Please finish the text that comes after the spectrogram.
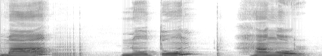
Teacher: যে ব্যঞ্জন ধ্বনি উচ্চারণের সময় ফুসফুস থেকে আসা বাতাস মুখের মধ্যে প্রথমে বাধা পায় তারপরে সেটা নাক এবং মুখ দিয়ে বেরিয়ে যায়। এবং এই ধ্বনিগুলোকে বলা হয় নাসিক্য ব্যঞ্জন।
